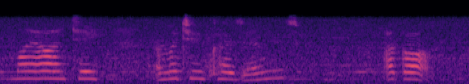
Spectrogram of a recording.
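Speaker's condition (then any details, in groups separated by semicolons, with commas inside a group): Cerebral palsy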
